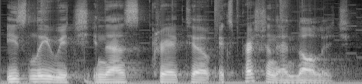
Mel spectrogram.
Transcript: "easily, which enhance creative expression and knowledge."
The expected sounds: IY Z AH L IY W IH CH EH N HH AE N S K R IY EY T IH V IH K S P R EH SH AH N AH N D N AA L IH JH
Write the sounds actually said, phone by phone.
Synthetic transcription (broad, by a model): IY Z L IY W IH CH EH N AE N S K R IY EY T IH V IH K S P R EH SH AH N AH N N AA L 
